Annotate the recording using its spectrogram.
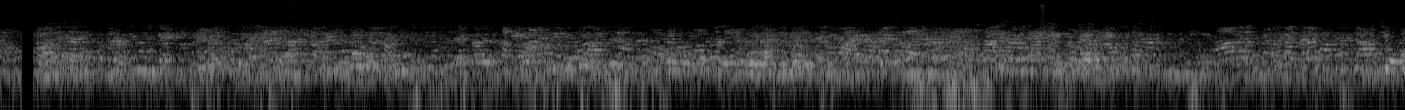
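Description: Indistinct chatter of several people talking at once, with a split-second gap just after the start.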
